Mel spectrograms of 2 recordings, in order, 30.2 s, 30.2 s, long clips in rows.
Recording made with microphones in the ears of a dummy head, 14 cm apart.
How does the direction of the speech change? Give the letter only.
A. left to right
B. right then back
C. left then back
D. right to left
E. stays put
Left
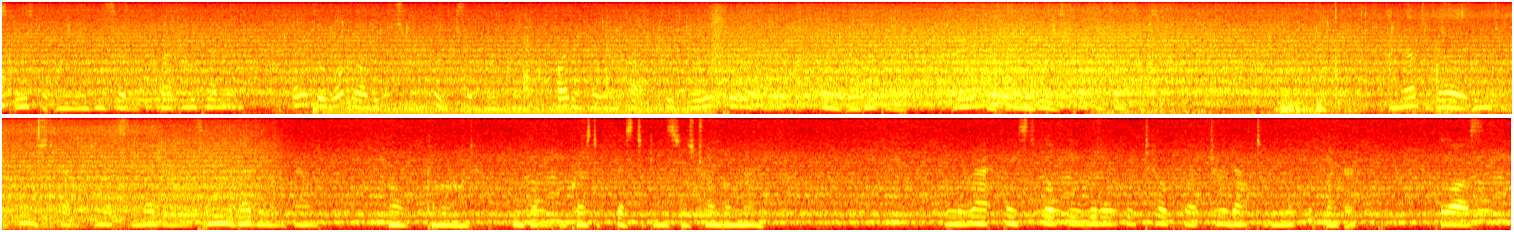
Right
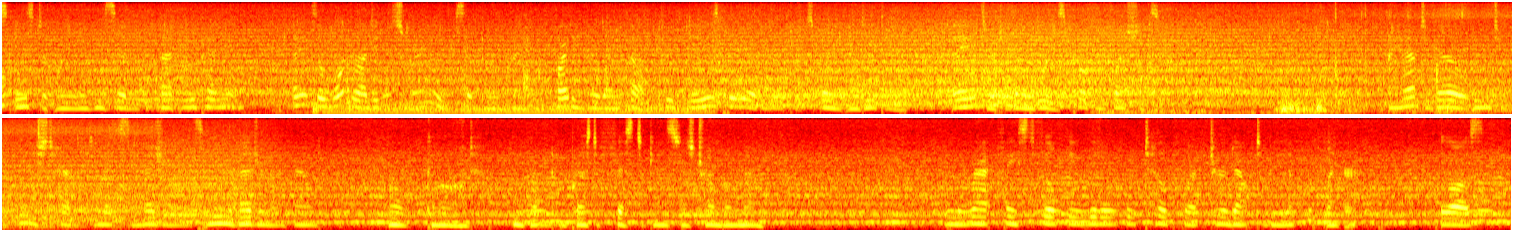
E.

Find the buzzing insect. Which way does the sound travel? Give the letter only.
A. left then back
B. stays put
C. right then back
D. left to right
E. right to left
A.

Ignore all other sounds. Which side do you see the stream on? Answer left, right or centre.
centre.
